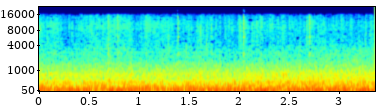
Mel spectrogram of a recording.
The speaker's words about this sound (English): That little four-cylinder engine bashing away quietly. It's probably so lost in the engine bays, surrounded by the equivalent of 10 sleeping bags of sound insulation.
